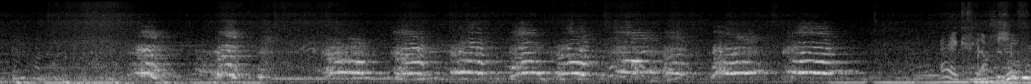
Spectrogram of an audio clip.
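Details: A trained zoo sea lion during a show gives a series of hoarse, honking barks, its own individual vocalisation, as each sea lion's vocalise differs.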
